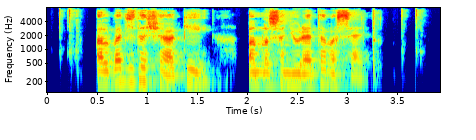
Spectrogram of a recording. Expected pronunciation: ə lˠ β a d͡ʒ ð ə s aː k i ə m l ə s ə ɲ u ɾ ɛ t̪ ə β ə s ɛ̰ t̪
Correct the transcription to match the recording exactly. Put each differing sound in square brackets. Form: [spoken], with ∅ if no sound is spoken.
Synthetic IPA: ə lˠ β a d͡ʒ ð ə [ʃ] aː k i ə m l ə s ə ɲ u ɾ ɛ t̪ ə β ə s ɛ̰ t̪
